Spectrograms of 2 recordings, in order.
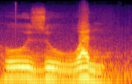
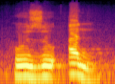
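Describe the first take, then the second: First: A w sound sits between the last two vowels. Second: A glottal stop sits between the last two vowels. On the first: "mengganti hamzah menjadi waw" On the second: "pakai hamzah"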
